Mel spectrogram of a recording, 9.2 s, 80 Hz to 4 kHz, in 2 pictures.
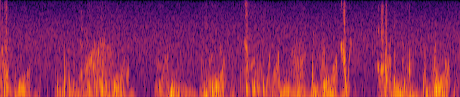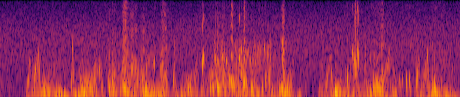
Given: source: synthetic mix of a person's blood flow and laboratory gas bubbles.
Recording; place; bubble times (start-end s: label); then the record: Doppler ultrasound of blood flow; precordium
0.00-0.12 s: bubbles
0.78-1.31 s: bubbles
1.57-1.62 s: bubbles
2.00-2.25 s: bubbles
2.38-2.69 s: bubbles
2.90-3.10 s: bubbles
3.38-3.52 s: bubbles
3.74-4.13 s: bubbles
5.51-6.29 s: bubbles
6.58-7.36 s: bubbles
7.39-7.47 s: bubbles
8.03-8.81 s: bubbles
8.90-9.04 s: bubbles
From the record:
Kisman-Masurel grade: 332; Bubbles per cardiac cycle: rolling drumbeat, 9 or more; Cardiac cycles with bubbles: 50 to 99%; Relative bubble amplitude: moderate (0.250 to 0.450); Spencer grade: 3 (all of the cardiac periods contain showers or single bubble signals, but not dominating or overriding the cardiac motion signals); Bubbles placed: only in the low amplitude regions of the cardiac cycle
